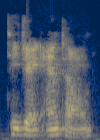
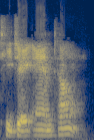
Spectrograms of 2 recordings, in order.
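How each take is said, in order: First: The stress is on the first syllable. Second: The stress is on the second syllable. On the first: "You lay the stress on the first syllable" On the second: "I lay the stress on the second syllable"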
